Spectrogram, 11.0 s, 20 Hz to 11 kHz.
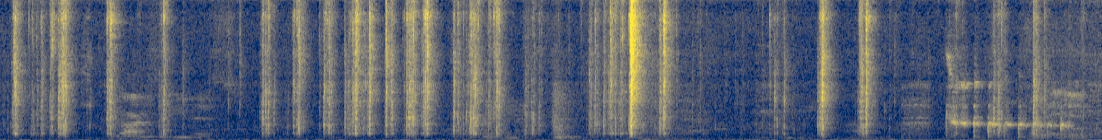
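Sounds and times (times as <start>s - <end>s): plastic puzzle cube clicking: 0.0s - 1.8s, 2.5s - 6.8s, 7.7s - 8.8s.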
